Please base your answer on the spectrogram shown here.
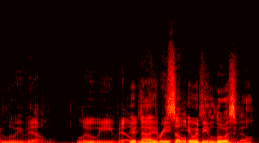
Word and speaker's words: Louisville: to spelling yeah but but it's Louisville yeah but phonetically it's three syllables if you're from the south it's about one and a half it's about one and a half is what it is yeah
